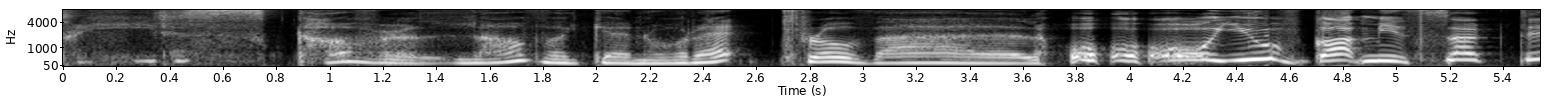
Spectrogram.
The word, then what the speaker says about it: Retrouvaille: We're a community, and the correct, well, no, I'll give you my pronunciation with my cough, and also not with my best French accent, but it should be Retrouvaille. But we say Retrouvaille.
